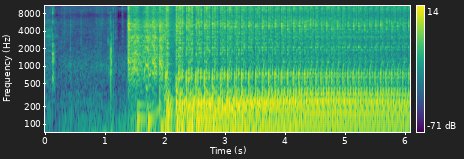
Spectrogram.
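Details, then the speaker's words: 2015 Dodge Charger Pursuit 5.7 V8, wrecked rebuild after fitting coil packs and spark plugs: cranks, catches and settles into a fast, slightly uneven lumpy idle, sounding like a dropped cylinder; engine misfire. "Cause I know that bitch got a couple codes and it's misfiring. So it's not firing right."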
